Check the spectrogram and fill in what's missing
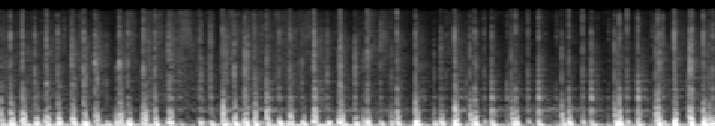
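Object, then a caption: Thick paperback book with glossy cover. A thick paperback Harry Potter book with a glossy cover, held in one hand, is tapped fast with long acrylic nails. It makes a rapid, continuous run of short, dull, low thuds with very little high-end click, each dying away almost instantly.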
